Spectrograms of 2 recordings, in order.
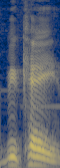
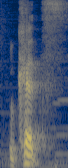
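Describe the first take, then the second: First: The final consonant is left silent. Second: The final consonant is pronounced aloud. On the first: The speaker calls it right. "but it's bouquet" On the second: The speaker calls it wrong. "we want to pronounce it like bouquets"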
